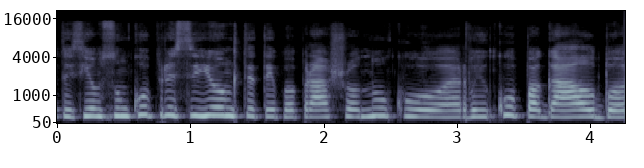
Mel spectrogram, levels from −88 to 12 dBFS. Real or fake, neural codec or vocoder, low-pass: fake; autoencoder, 48 kHz, 128 numbers a frame, DAC-VAE, trained on Japanese speech; 14.4 kHz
